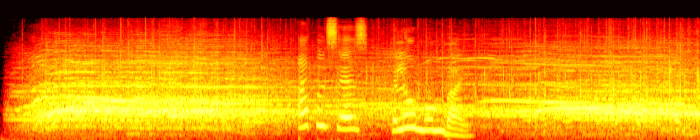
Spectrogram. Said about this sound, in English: Amidst loud cheering, selfies, and big crowds of fans and loyalists.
